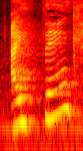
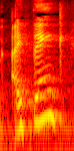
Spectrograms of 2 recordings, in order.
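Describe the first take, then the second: No difference in how they are said.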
